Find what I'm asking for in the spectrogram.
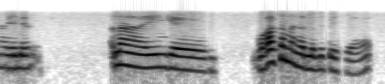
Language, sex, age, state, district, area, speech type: Tamil, female, 30-45, Tamil Nadu, Nagapattinam, rural, conversation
